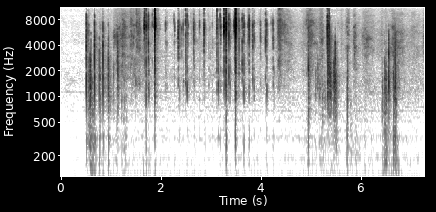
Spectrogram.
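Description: Fingers tap out a name on a computer keyboard, a run of quick, uneven keystroke clicks in bursts with short pauses, close and fairly clear over a quiet room.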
